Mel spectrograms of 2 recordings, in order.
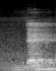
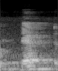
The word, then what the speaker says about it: debt: इस वर्ड के अंदर जो बी अल्फाबेट है वो साइलेंट है। डेट पढ़ते हैं इसको, डेप्ट नहीं पढ़ते।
